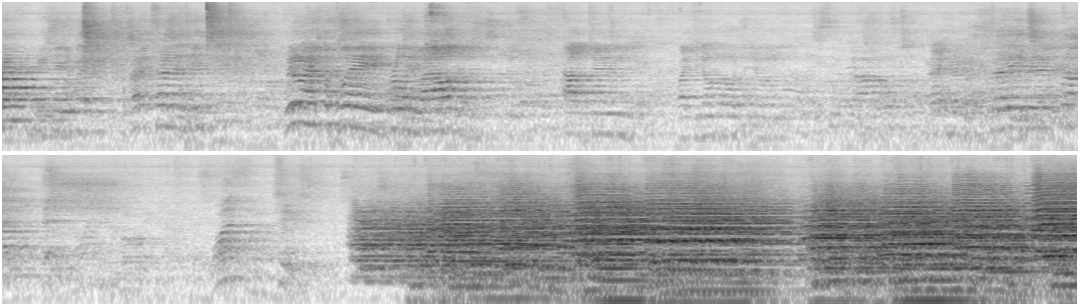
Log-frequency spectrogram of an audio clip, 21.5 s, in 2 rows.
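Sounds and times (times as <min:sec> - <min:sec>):
brass melody: 0:00.0 - 0:01.0, 0:14.2 - 0:21.5.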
